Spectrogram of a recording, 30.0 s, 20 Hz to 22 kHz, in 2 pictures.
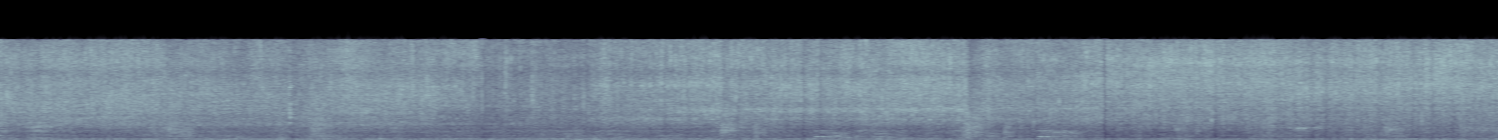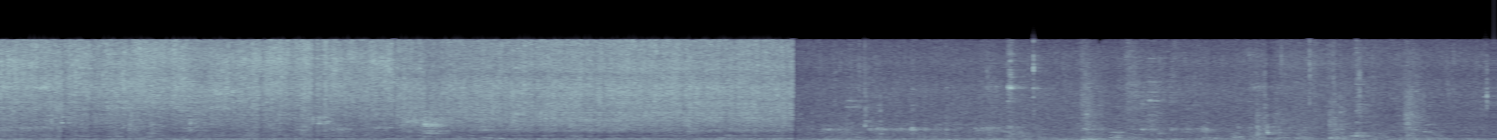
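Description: Marinated beef ribs sizzling steadily on a slotted grill plate over charcoal, with short clicks of metal tongs and scissors working the meat. About 23 seconds in, the sizzle cuts off abruptly, leaving a quieter background.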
